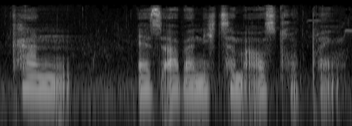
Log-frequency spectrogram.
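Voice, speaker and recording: A woman's voice: lowish voice, completely flat delivery, moderate pace, creaky, mellow, breathy edge, heavily acted. An actress playing a reflective, bookish woman who narrates her close friendship in a literary radio drama. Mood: tender, pensive.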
